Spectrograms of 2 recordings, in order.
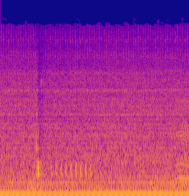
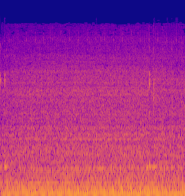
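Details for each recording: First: After replacing ignition coil, plug cables and spark plugs to cure a misfire: smooth, even idle with a steady low hum, no stumbles or skipped beats; ignition firing cleanly, normal idle. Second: Engine at low idle with an uneven, lumpy beat under a steady hum as one cylinder fails to fire; misfire tested one cylinder at a time.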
